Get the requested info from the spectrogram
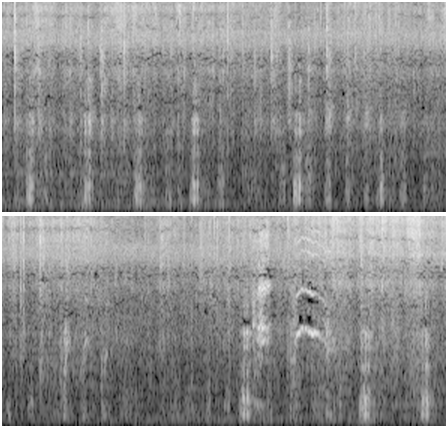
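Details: Ten newborn piglets on a farm grunt in brief repeated bursts, over eighty a minute but unevenly spaced, while two sharp high squeals break in around nine to ten seconds.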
